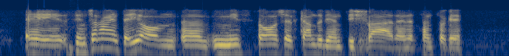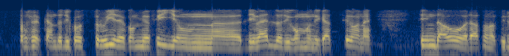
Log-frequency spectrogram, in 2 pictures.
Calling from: Salerno, Campania, Italy; da Salerno, anche io come l'ascoltatrice precedente sono in macchina, non posso fermarmi.

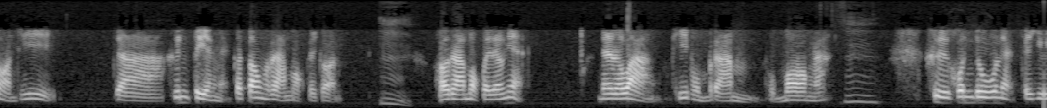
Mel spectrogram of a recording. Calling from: Bangkok, Thailand; ตลาดพลูครับ

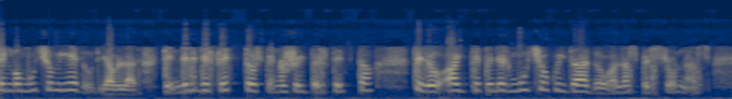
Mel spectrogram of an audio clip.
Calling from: Zaragoza, Aragon, Spain; Mire, soy de Zaragoza

